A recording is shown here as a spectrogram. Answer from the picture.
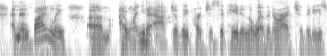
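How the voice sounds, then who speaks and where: Speaking at a very fast pace, a man with a fairly high pitch, ordinary pitch variation and vocal fry rattles on. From US Southwest, El Paso, Texas. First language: Spanish. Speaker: education consultant. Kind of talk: webinar presentation. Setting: webinar.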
